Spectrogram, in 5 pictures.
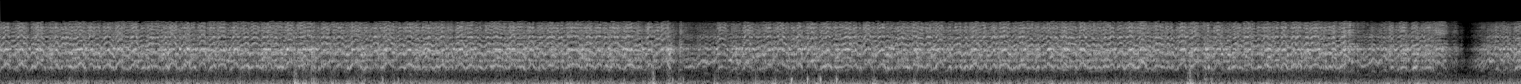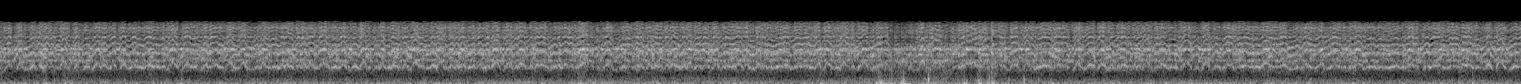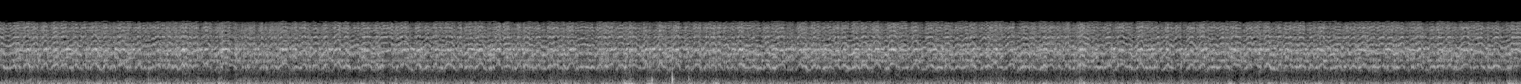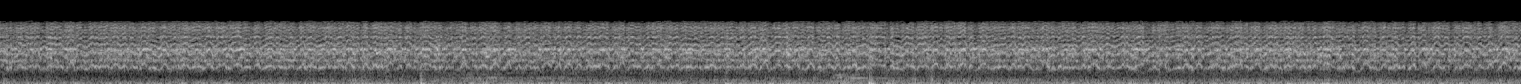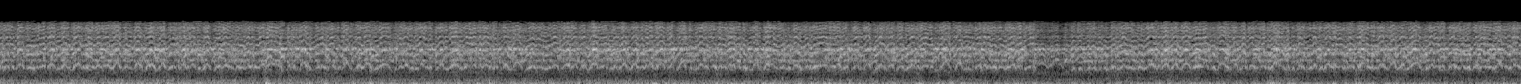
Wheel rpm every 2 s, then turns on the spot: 190, 190, 190, 160, 190, 190, 180, 130, 190, 190, 190, 190, 200, 190, 190, 190, 190, 190, 190, 190, 190, 180, 190, 190, 190, 190, 180, 180, 190, 180, 190, 200, 190, 190, 180, 170, 180, 190.
none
